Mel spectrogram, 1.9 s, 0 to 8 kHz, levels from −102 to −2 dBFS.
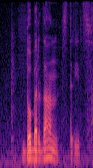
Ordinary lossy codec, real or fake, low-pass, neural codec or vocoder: none; real; none; none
